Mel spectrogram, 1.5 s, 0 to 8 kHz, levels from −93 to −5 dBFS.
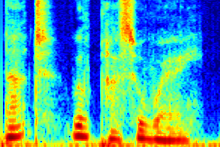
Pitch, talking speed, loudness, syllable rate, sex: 110 Hz, 165 wpm, -16 LUFS, 3.8 syllables/s, male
